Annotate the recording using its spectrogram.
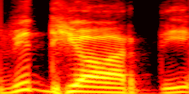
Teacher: ఆ ధ్యా కి ఒత్తు పెడుతున్నారు ధీ లో తీసేస్తున్నారు కావలసిన చోట తీసేస్తున్నారు అక్కర్లేని చోట పెడుతున్నారు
